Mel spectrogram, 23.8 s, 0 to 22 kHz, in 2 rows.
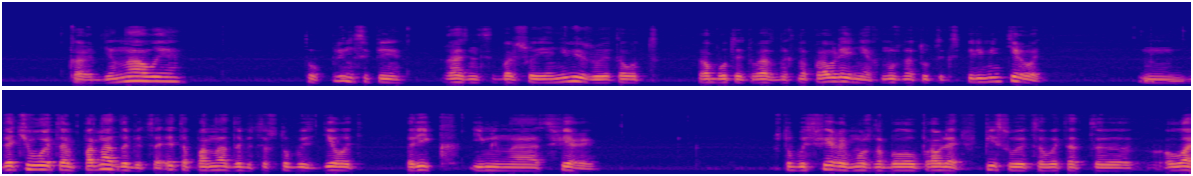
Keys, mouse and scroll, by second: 2.2 click, 10.2 scroll down 1, 10.5 middle click, 11.7-13.0 scroll up 3, 12.1 middle click, 13.0 scroll down 1, 13.3 middle click, 14.0-14.8 scroll down 1, 14.8 middle click, 14.8 scroll down 2, 17.1 middle click, 19.2-19.6 scroll up 1, 19.6 middle click, 22.9 middle click.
